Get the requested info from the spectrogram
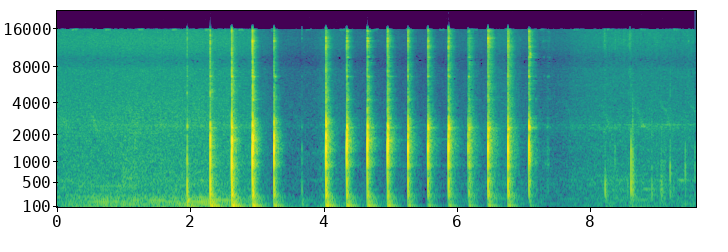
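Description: Hammer striking a steel nail used as a punch to drive a pin out of a Honda New Megapro motorcycle drive chain: five sharp metal blows, a short pause, then a steady run of about eleven more at about three a second, stopping about seven seconds in. The chain is thick and its pin is hard, so it has to be punched out.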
